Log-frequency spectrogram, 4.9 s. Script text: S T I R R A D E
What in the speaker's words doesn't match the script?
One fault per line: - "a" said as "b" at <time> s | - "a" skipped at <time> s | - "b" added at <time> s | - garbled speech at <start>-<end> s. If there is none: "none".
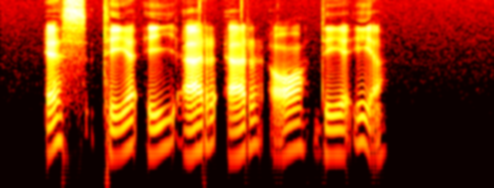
none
